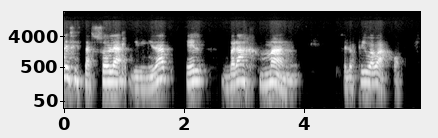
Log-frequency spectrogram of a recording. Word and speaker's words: Brahman: El Brahman. Se lo escribo abajo. Se escribe como Brahma, pero con una N final.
